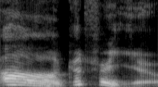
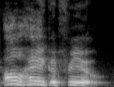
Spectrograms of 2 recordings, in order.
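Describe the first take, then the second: First: It sounds sarcastic and dripping with bad feeling. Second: It sounds sincere and warmly congratulating.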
